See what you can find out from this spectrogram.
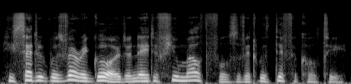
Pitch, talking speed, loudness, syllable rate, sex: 145 Hz, 255 wpm, -16 LUFS, 6.2 syllables/s, male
